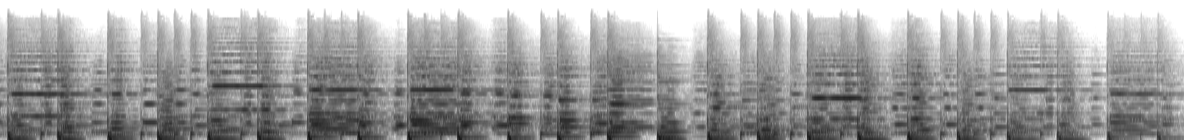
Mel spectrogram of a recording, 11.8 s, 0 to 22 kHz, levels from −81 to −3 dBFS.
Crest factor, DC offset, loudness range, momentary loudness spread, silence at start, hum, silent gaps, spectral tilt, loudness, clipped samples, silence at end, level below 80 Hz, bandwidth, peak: 16 dB; under 0.1%; 3 LU; 8 LU; 0 s; none; none; -5.5 dB/octave; -19 LUFS; under 0.1%; 0 s; -28 dBFS; 15.5 kHz; -2 dBFS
